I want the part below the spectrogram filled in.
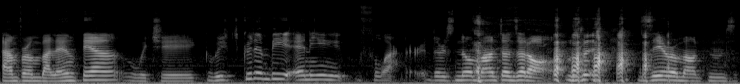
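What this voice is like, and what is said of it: Spanish accent in English. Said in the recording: “Spain ... Your accent would say that you're... I'm not American.”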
